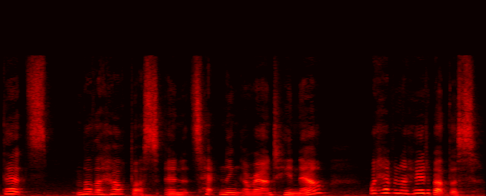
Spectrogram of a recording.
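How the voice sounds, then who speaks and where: A woman playing an anxious, uneasy young woman in a horror visual novel, hesitant and expressive. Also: fairly high pitch, moderate pace. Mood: worried. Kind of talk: visual novel dialogue and first-person narration.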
